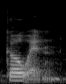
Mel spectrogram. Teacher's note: that final G in the word going is going to be cut off and we'll just say going.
